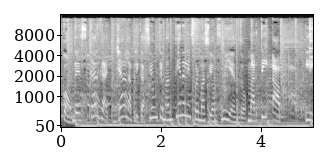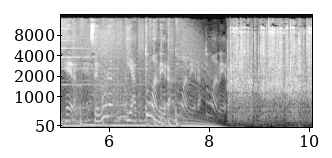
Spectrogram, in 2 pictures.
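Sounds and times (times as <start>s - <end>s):
speech: 0.0s - 7.8s
domino tiles clacking together: 8.3s - 10.0s.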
